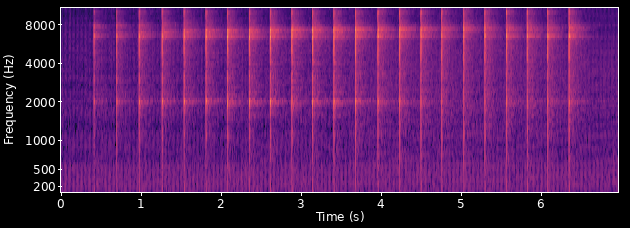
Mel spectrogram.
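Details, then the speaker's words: Steady sharp metallic taps, about 220 a minute, as an awl is tapped into bone at the humeral head during arthroscopic shoulder repair to create the second bone socket. "Now we're going to create another one just here. So once again, you're going to hear some tapping."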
